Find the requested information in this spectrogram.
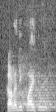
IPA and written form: kɐɭɐripɐjɐtːɨ̆ (Kalaripayattu)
